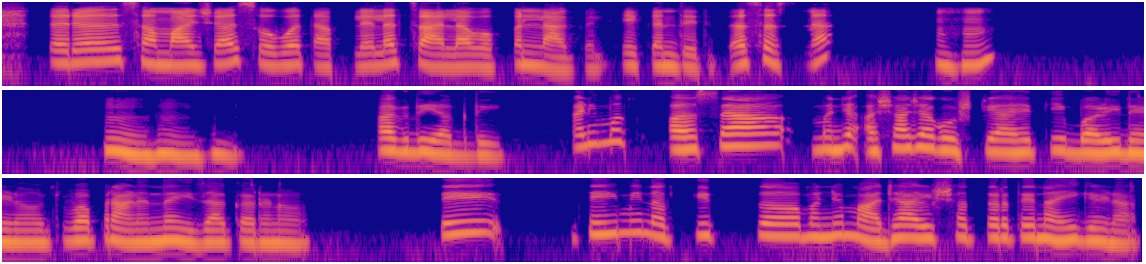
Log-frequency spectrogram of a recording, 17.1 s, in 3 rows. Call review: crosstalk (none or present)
none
